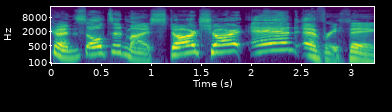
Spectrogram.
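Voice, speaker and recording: Putting on a character voice, a man speaks at a fairly slow pace with an extremely high pitch. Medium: read story. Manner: breezy, cocky.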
